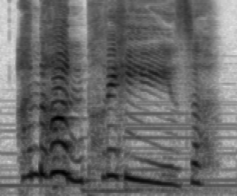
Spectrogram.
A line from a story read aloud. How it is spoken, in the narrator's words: Celestia whines in a very unprincessy manner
